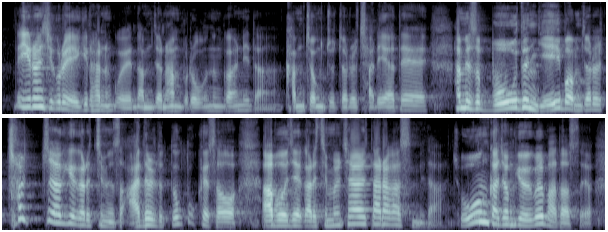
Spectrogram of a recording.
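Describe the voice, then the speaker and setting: A male pastor preaching a sermon, telling a story and acting out its quotes, dropping to a hush and rising loud again. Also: a little high. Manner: storytelling with acted-out quotes, swinging from hushed to loud.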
